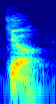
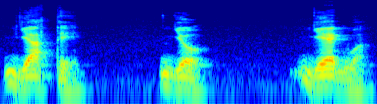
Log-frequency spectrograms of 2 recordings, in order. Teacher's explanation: Pressionando a língua no céu da boca, fazendo a I com pressão no céu da boca, yo, e solta o yo.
